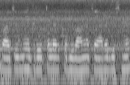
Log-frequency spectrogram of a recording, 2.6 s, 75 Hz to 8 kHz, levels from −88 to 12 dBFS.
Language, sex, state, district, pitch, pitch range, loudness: Hindi, male, Chhattisgarh, Raipur, 175 Hz, 170-175 Hz, -16 LUFS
